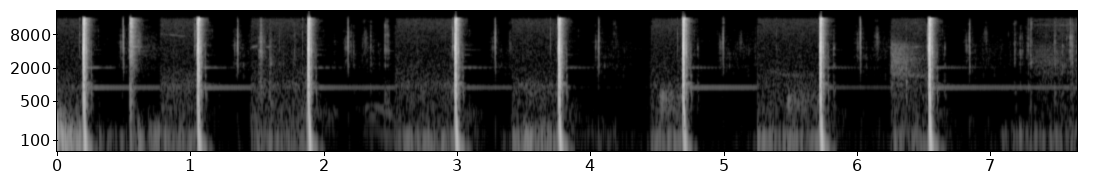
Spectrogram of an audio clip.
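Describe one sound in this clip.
An air rifle fires with sharp cracks, shot after shot.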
